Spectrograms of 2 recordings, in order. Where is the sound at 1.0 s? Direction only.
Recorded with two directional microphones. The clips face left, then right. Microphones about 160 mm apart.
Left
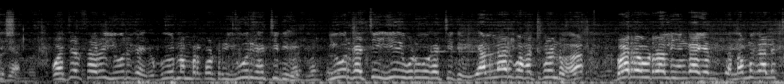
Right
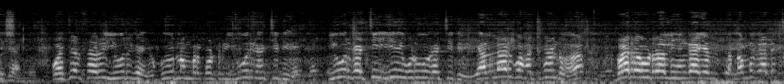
15° right (ahead or behind).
